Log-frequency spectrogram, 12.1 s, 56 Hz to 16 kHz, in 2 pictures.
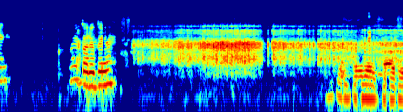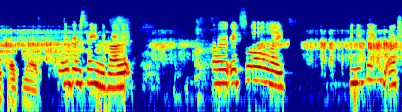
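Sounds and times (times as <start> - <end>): radio static hiss: 1.2 - 12.0
voices through radio static: 4.0 - 12.0.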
